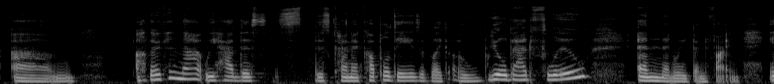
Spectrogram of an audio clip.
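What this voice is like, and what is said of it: Slightly congested voice. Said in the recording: “you can hear in my voice, there's still a little congestion, but nothing compared to what it was”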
